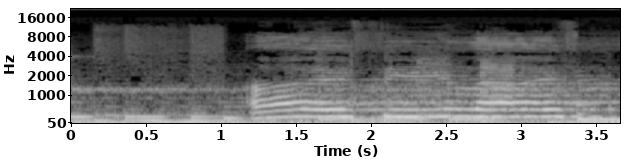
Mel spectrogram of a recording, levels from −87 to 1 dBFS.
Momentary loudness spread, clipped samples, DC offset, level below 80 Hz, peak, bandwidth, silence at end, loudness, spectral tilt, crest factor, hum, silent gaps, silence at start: 6 LU; under 0.1%; under 0.1%; -26 dBFS; -4 dBFS; over 20 kHz; 0 s; -17 LUFS; -6.5 dB/octave; 12 dB; none; none; 0 s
